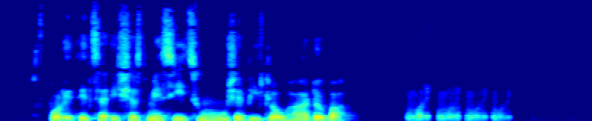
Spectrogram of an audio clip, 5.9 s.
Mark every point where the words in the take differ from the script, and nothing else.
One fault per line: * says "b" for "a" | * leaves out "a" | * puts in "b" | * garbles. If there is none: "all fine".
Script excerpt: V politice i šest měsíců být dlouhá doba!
* puts in "může"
